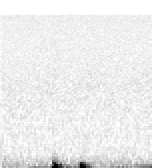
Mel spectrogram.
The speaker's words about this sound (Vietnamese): Tim tôi lúc này cũng đập thình thịch. Thình thịch.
